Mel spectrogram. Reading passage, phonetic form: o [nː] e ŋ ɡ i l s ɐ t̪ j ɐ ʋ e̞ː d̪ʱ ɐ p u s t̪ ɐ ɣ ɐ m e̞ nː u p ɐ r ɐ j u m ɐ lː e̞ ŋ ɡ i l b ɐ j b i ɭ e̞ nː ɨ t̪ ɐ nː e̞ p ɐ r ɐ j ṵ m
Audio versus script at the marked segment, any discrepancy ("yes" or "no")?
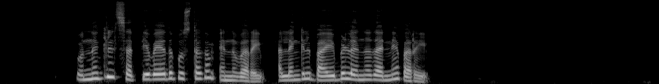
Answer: no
